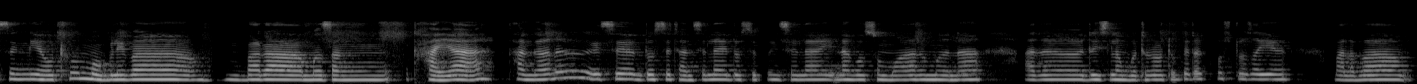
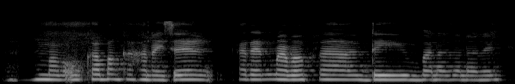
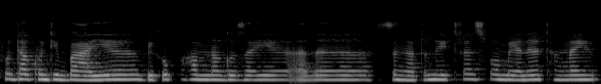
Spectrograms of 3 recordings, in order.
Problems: none marked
